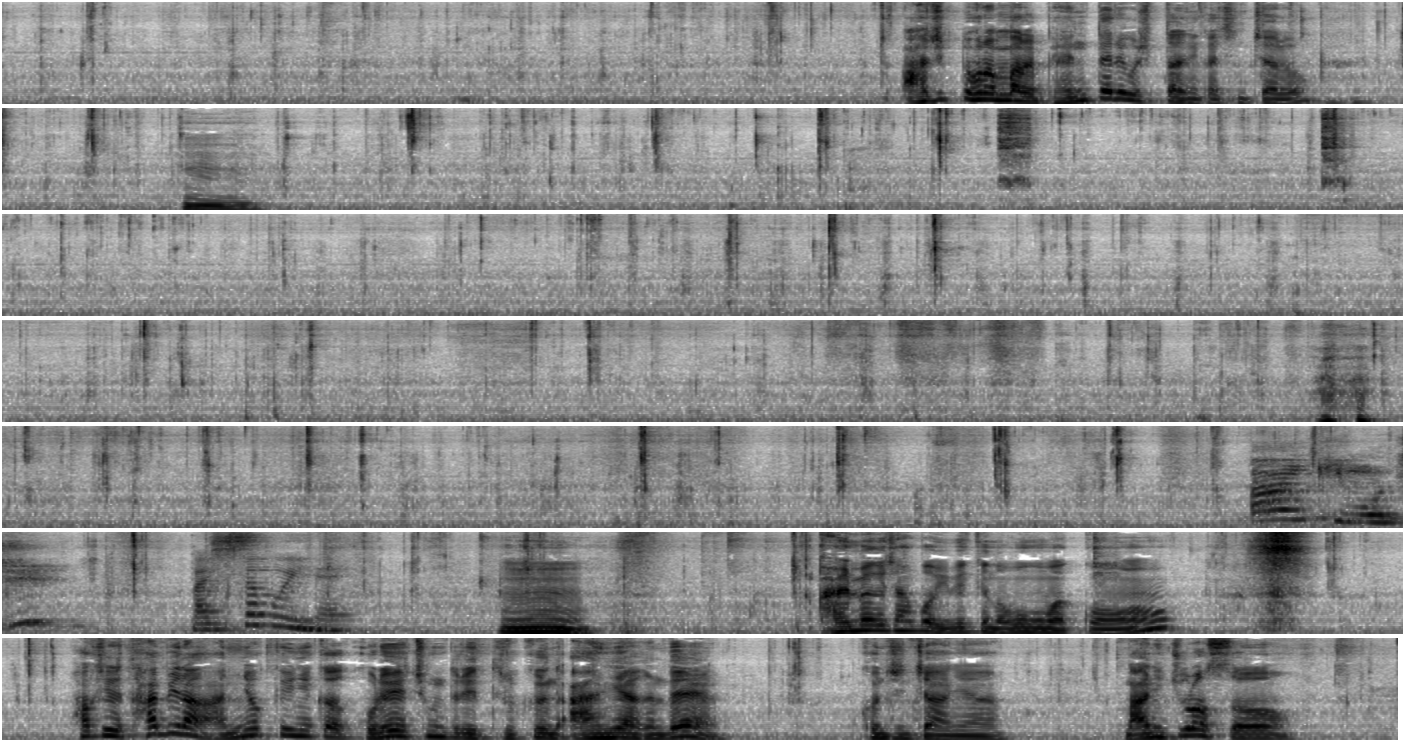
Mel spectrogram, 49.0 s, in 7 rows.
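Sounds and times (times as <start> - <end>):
wet chewing with mouth clicks: 0.0 - 4.6, 6.4 - 34.2, 35.4 - 36.0, 36.8 - 39.3, 40.4 - 42.4, 45.7 - 46.5.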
